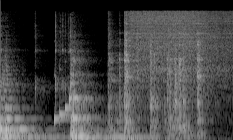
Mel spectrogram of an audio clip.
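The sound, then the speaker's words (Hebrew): Dishes clink and clatter during washing, with several sharp knocks and rattles over a steady wash of running water, the rushing noise growing fuller partway through. “בזמן שאתם שוטפים כלים, סיימתם עוד פרק בספר.”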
